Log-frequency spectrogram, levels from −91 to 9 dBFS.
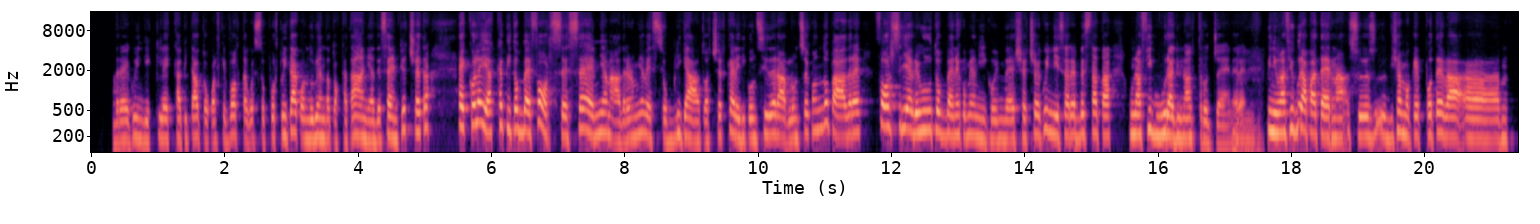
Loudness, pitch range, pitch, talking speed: -17 LUFS, 180-225 Hz, 200 Hz, 180 wpm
